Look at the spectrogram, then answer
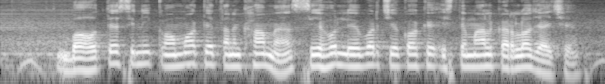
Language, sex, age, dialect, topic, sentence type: Maithili, male, 31-35, Angika, banking, statement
